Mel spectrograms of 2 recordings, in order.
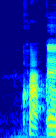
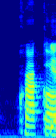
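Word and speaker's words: Kraków: Krakow. – In what? – Yeah. Krakow.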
